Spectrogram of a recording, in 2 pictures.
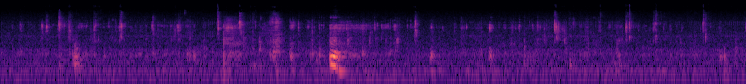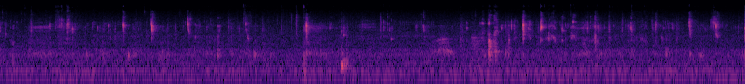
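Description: Close-miked wet chewing and lip-smacking of someone eating sauce-dipped shrimp and king crab meat: scattered sharp clicks and smacks, with one louder mouth sound about seven seconds in.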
